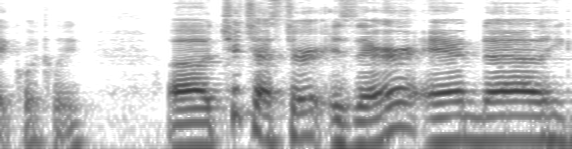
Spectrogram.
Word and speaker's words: Chichester: It's Chichester which James cannot pronounce. I don't know. He's a Say it. Chichester.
